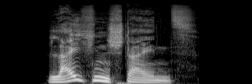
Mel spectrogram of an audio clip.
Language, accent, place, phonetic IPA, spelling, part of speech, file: German, Germany, Berlin, [ˈlaɪ̯çn̩ʃtaɪ̯ns], Leichensteins, noun, De-Leichensteins.ogg
- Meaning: genitive of Leichenstein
